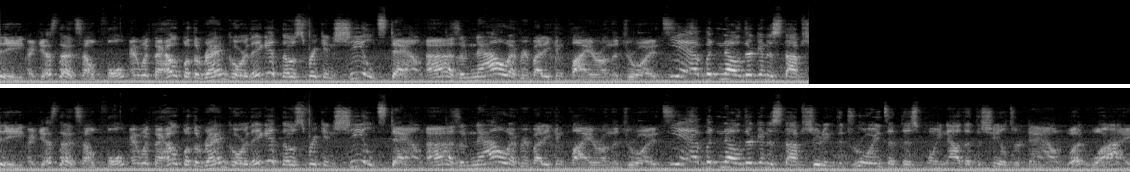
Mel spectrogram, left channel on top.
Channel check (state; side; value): drops out; left; at 8.1 s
